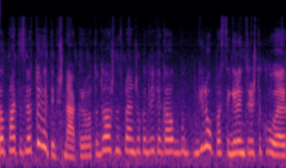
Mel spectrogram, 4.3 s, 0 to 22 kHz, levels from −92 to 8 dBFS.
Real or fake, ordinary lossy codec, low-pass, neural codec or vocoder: real; Opus, 24 kbps; 14.4 kHz; none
